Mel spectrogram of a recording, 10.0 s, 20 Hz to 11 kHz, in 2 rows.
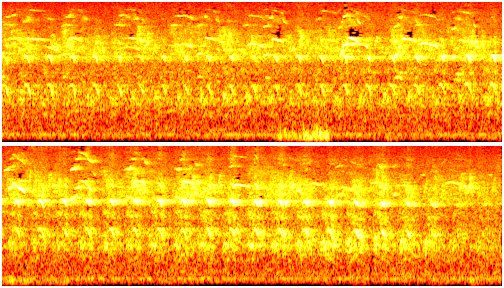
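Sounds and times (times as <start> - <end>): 
gull calls: 0.0 - 9.9.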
